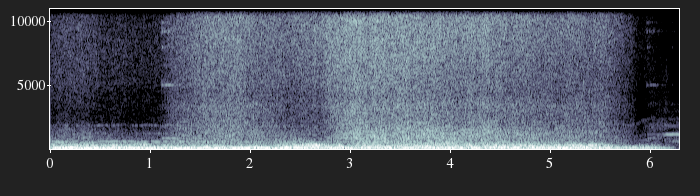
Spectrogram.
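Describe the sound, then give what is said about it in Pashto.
Ocean waves break on a sandy shore while a north wind blows, making a dense, steady roar of surf and gusts that eases off just before the end. “د شمال له پښه او د څپو له څړپا پرته ژغ ژغ نه و”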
